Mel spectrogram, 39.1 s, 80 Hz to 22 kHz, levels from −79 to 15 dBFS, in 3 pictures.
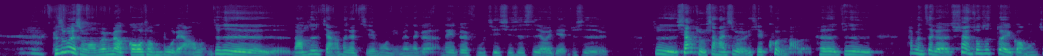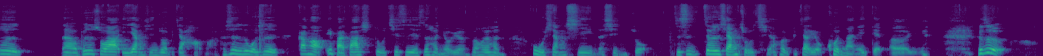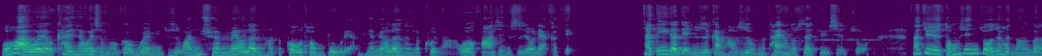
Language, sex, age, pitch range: Chinese, female, 30-49, 150-235 Hz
